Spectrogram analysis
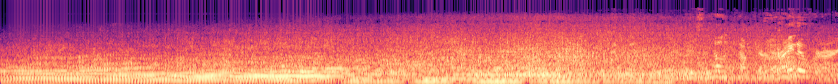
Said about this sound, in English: yes, there's an overflying plane, helicopter.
